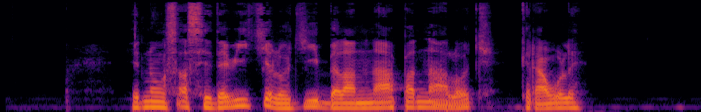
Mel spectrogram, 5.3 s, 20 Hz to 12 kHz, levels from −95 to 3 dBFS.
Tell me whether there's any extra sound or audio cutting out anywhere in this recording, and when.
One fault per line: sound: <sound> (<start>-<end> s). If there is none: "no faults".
no faults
